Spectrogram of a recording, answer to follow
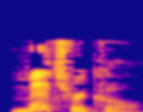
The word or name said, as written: metrical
